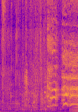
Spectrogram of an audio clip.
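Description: An improved Sonali-breed local rooster from a breeding parent flock crows once, a strained rising call near the end, over soft clucking and barnyard noise with no talk.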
